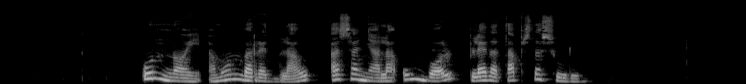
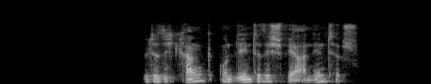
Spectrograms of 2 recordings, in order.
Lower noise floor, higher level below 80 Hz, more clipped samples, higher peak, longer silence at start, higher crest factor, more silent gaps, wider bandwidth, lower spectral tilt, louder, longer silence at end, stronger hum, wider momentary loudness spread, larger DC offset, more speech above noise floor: second, -75 dBFS vs under -90 dBFS; second, -78 dBFS vs -62 dBFS; neither; second, -10 dBFS vs -4 dBFS; about the same, 1.45 s vs 1.45 s; about the same, 20 dB vs 22 dB; neither; first, 11.5 kHz vs 7.6 kHz; first, -6 dB/octave vs -4.5 dB/octave; second, -29 LUFS vs -24 LUFS; first, 1.6 s vs 0.75 s; neither; second, 6 LU vs 10 LU; neither; second, 47 dB vs over 66 dB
